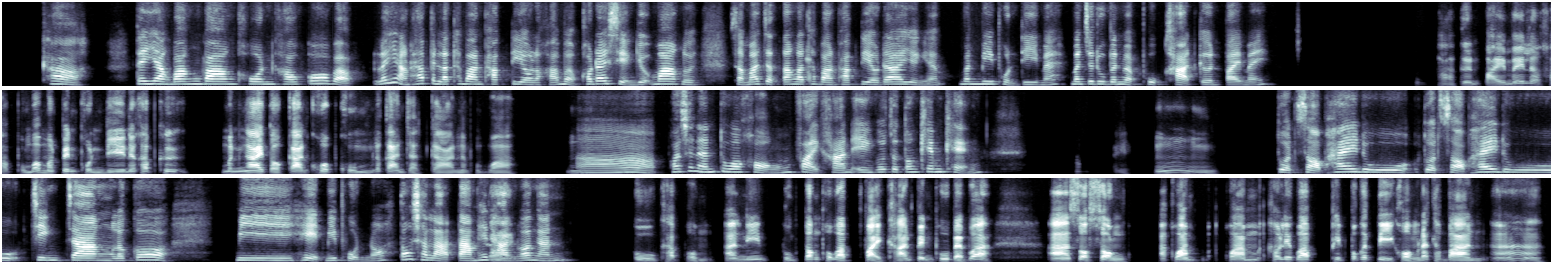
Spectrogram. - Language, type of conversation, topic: Thai, unstructured, คุณคิดว่าการเลือกตั้งมีความสำคัญแค่ไหนต่อประเทศ?
- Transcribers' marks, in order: unintelligible speech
